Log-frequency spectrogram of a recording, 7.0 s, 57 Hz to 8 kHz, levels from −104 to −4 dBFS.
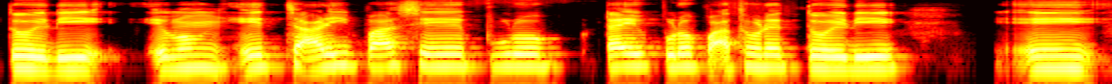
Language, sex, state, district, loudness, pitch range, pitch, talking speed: Bengali, male, West Bengal, North 24 Parganas, -16 LUFS, 145-165 Hz, 155 Hz, 95 wpm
